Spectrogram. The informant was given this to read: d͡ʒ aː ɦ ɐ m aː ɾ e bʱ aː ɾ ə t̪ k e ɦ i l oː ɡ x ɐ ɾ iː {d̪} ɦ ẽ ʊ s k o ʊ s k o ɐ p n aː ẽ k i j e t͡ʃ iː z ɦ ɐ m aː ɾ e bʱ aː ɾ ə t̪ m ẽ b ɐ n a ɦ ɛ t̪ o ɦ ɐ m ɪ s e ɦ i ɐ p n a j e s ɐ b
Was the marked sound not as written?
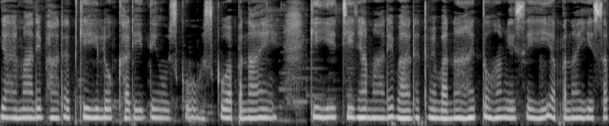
no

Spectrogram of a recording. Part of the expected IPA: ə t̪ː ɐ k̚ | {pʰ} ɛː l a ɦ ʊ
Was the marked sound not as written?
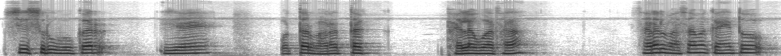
no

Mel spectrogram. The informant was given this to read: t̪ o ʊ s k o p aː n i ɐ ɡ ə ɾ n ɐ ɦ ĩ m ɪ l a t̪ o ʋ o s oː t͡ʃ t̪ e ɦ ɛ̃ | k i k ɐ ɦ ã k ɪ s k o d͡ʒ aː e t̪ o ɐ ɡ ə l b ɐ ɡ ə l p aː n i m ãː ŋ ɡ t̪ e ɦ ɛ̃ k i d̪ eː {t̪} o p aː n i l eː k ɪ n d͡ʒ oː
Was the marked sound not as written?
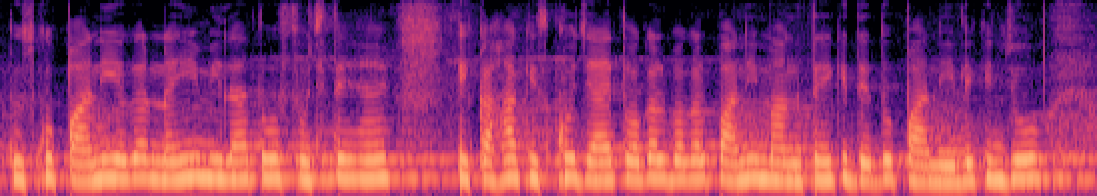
yes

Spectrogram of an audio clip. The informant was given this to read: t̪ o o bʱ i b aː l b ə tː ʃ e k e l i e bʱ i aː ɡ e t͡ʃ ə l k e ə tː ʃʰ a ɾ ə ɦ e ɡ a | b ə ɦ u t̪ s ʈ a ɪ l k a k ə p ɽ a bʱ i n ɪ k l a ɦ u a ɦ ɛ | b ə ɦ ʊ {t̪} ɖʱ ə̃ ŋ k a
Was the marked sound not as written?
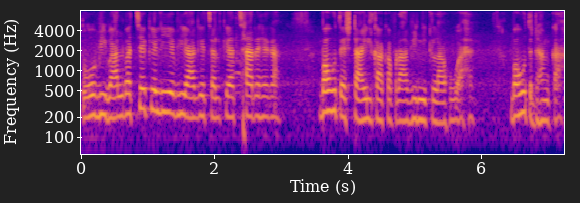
no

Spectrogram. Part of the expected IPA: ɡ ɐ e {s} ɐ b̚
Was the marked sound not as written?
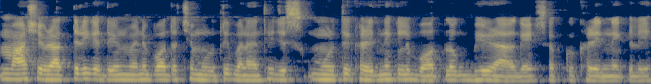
no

